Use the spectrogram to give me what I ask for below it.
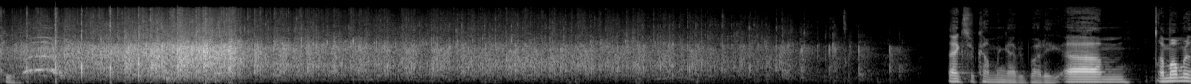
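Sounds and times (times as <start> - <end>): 
speech: 0.0 - 0.3, 9.5 - 11.9
audience at the Los Angeles Public Library applauding to welcome speakers: 0.0 - 9.2.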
